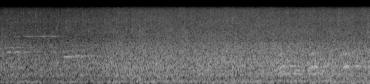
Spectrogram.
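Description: Rain falls in a steady, even wash of noise outside a used motorbike dealer selling Honda Vario scooters, with no voices heard.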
